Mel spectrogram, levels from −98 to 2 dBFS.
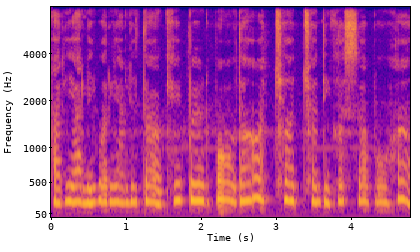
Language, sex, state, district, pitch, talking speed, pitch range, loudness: Chhattisgarhi, male, Chhattisgarh, Rajnandgaon, 225 Hz, 100 wpm, 215-240 Hz, -19 LUFS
